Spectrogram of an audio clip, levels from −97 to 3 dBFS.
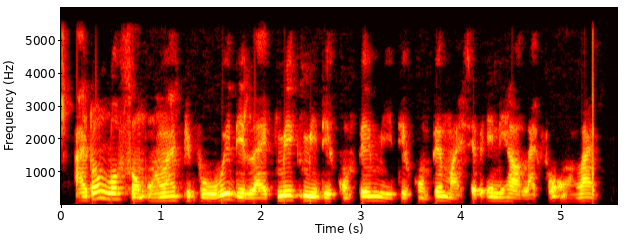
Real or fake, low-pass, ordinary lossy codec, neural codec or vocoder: real; 5.4 kHz; none; none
